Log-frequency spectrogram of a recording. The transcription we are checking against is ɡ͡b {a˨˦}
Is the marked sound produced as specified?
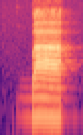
no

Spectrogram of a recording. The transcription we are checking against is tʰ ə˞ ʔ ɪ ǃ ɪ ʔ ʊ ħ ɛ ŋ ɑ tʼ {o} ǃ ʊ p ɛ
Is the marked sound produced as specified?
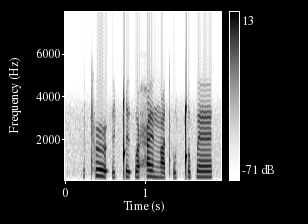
no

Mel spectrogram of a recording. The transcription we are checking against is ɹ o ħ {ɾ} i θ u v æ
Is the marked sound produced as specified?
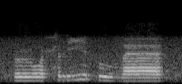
no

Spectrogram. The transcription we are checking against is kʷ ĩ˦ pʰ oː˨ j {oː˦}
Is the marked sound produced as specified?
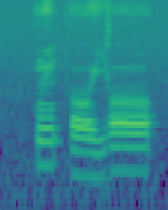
yes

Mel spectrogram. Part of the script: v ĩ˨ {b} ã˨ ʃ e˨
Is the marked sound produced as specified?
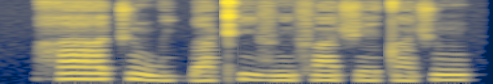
no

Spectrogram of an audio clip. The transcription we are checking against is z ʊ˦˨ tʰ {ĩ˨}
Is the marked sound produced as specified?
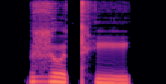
no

